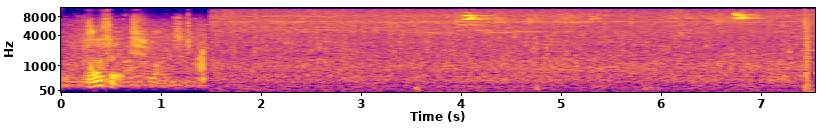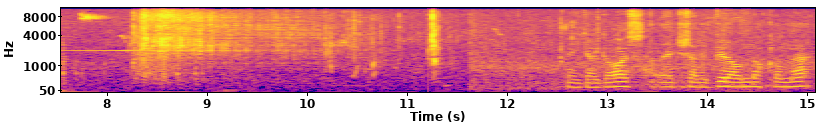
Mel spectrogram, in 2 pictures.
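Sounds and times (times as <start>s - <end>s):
water lapping against boat hull: 1.5s - 13.0s
faint high chirps: 6.1s - 12.0s.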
